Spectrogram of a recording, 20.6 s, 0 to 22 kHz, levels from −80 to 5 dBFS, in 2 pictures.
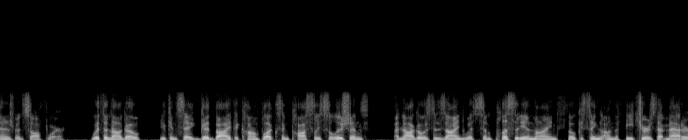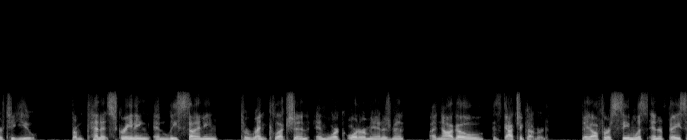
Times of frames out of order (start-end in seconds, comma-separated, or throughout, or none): none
